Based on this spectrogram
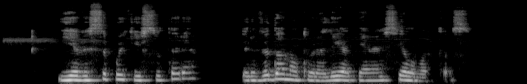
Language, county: Lithuanian, Vilnius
